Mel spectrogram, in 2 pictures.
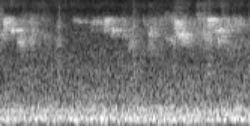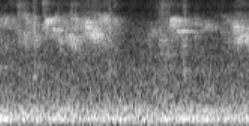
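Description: Faint high bird chirps, short and falling, repeating about once a second over a low steady hum.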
